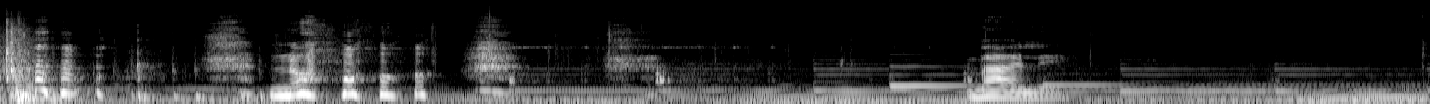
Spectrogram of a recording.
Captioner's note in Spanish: Risas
